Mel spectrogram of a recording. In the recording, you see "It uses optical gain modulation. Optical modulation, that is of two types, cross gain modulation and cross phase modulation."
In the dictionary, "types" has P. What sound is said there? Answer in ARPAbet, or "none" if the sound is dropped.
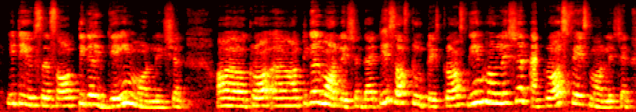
none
